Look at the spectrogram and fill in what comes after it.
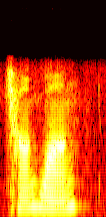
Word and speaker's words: Qiang Huang: Well, the next painter we're going to talk about is Chong Wang, and his name is not spelled as it sounds. It's spelled Q-I-A-N-G-H-U-A-N-G.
